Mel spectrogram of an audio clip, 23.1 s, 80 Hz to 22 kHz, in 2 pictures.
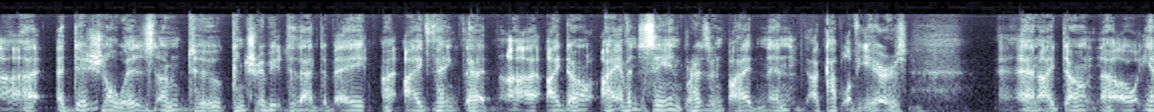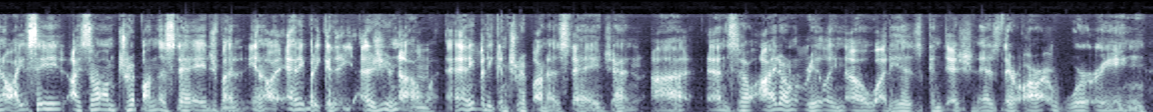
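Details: Adult man; onset at age 42 after a 1996 injury; nerve signals make his vocal cords tighten constantly, cords themselves uninjured; surgery in Kyoto about eight months earlier, now alternative therapies; spasmodic dysphonia.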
